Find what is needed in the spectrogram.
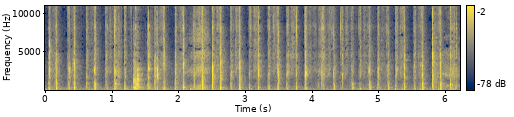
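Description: A deck of oracle cards being shuffled by hand: a steady run of quick, light card clicks, several a second.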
